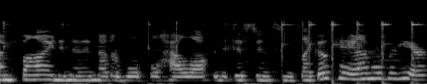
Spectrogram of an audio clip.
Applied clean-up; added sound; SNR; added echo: classical method WPE with log-MMSE.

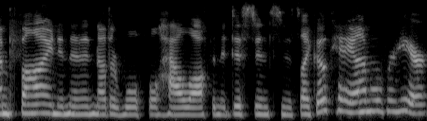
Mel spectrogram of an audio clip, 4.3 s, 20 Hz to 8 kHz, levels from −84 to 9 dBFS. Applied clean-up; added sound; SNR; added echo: none; none; none; none.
